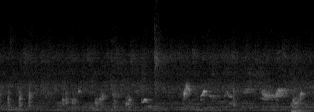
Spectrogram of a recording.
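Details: Four-month-old female straw-headed bulbul kept in Yogyakarta, bred from wild stock, making riwik twitters: scattered soft chirps building to a few louder rising and slurred notes, against a hissy background.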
